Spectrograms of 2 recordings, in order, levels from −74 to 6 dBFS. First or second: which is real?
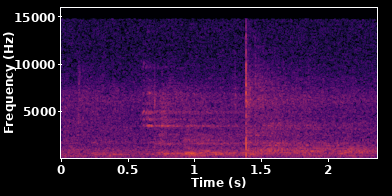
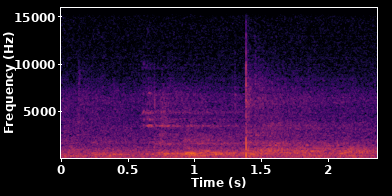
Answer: first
